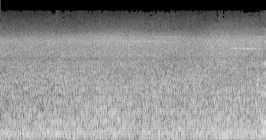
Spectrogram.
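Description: Steady rushing noise of passing street traffic, with no distinct events.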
